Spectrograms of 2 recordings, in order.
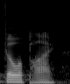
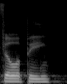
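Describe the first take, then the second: First: Philippi is pronounced the usual English way. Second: Philippi is pronounced the Greek way. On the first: This is how modern English speakers say it. "we tend to say Philippi" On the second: This is how the ancient locals said it. "The Greeks said Philippi"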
